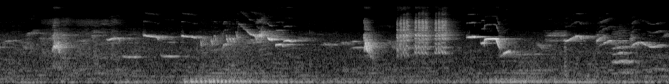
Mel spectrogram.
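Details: Oriental magpie-robin of the Tasik type, singing as it likes: mixed whistles, harsh chattering bursts and a thin high note, over a faint low rumble.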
